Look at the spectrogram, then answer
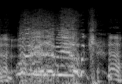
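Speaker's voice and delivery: panicked, high-pitched yell, laughing and crying.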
